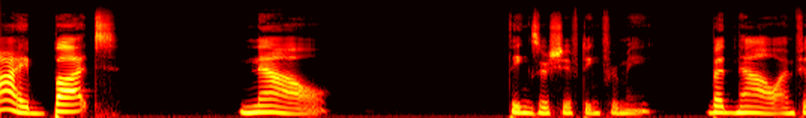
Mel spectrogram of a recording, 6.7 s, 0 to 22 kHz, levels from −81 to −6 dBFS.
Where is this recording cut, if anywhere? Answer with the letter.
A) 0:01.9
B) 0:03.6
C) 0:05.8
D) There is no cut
D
